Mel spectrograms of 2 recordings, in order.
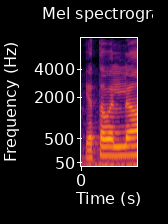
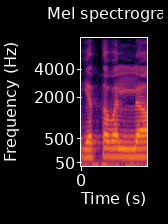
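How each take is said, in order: No difference in how they are said.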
